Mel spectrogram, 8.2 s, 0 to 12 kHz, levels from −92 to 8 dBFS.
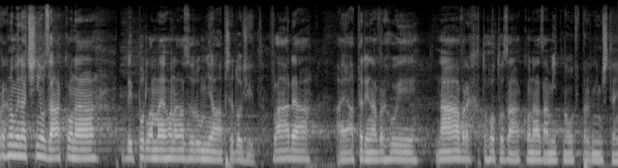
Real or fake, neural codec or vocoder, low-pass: real; none; 10.8 kHz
